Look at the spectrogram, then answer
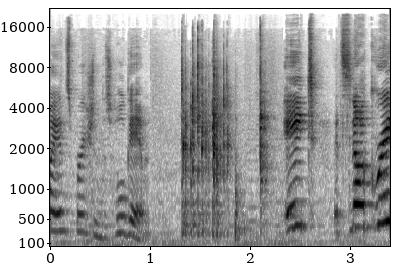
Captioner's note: dice rattling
